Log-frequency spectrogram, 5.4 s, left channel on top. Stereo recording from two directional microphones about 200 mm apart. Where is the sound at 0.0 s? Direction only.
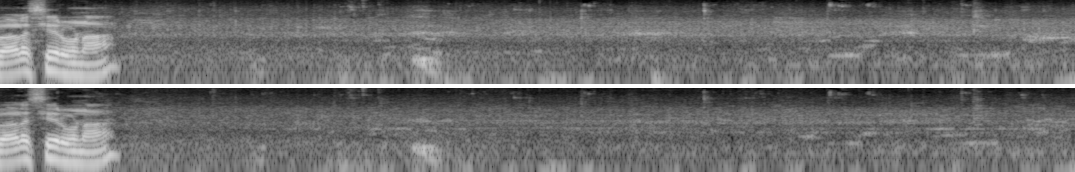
20° right (ahead or behind).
